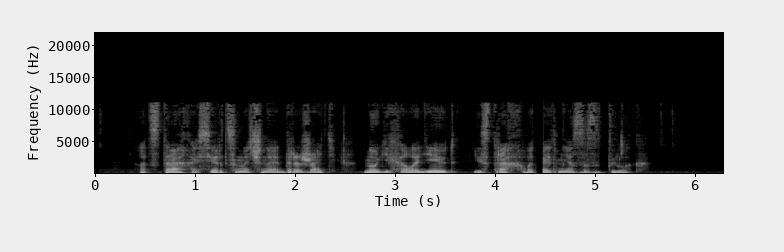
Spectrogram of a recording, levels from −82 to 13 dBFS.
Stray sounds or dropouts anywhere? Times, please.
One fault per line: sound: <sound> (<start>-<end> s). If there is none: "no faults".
sound: dropout (4.4-4.5 s)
